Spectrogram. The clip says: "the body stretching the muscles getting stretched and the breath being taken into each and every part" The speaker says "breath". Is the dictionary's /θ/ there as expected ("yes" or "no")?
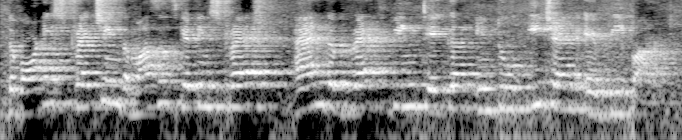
no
